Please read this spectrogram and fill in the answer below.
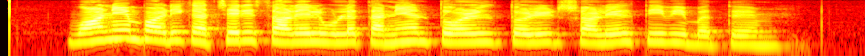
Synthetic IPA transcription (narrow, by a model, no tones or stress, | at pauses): ʋaːnɪjɐmpaːɽikɐʈ̚t͡ʃːɐɾisaːlɐjɪlʊɭːɐt̪ɐnɪjɐɾt̪oɻɪt̪ɔɻɪɽsaːlɐjɪlt̪iːʋibɐt̪ːɯ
